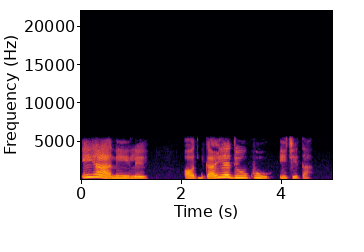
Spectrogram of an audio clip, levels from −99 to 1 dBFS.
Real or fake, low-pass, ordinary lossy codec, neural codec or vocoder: real; 5.4 kHz; none; none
